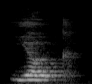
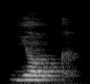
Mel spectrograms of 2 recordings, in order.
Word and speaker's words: yolk: Yolk is the yellow part of an egg, and we do not pronounce the letter L in this word, okay?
